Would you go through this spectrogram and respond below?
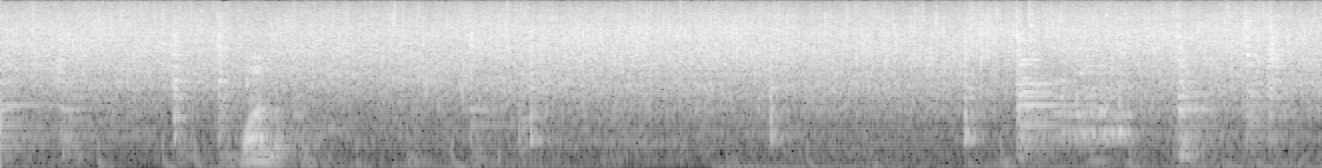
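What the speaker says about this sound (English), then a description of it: "Got the garlic in there. Butter." Garlic sizzles loudly in melted butter in a pan while being stirred, a steady close frying hiss broken by scraping utensil strokes, and a voice speaks briefly.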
